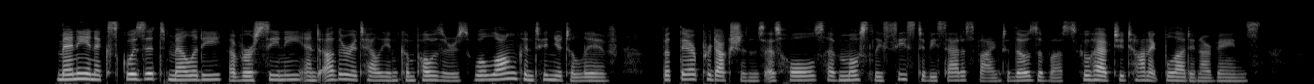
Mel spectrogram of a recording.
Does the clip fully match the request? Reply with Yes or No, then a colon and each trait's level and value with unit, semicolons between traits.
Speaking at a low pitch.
No: high, 195 Hz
